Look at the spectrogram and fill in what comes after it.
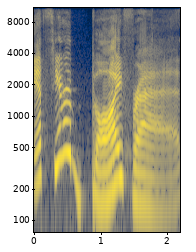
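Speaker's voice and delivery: put-on loud, swooping girl's voice, done with gusto. Retelling a movie scene where a girl teases her friend: impersonating the girl. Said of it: "That was a good impersonation of that".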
